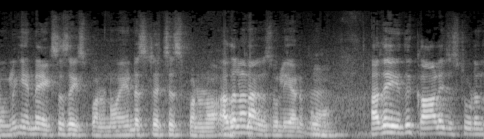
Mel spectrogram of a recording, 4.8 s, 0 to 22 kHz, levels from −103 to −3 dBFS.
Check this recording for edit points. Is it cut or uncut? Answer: uncut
